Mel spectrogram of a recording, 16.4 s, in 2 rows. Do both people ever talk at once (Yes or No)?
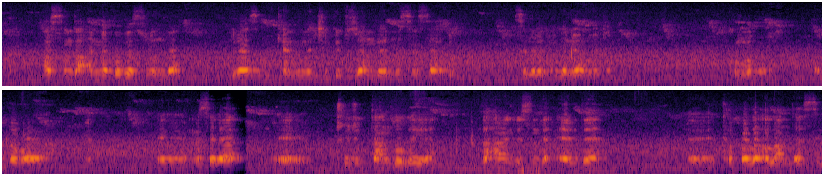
No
